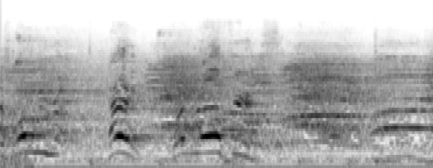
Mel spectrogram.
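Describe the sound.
A basketball is dribbled on the court during a women's game, with a few soft, irregular thumping bounces under steady crowd noise and voices.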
